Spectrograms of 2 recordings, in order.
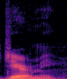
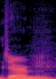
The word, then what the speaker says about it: Jeremy: uh my name is Jeremy you should know that sir it's not Jeremy it's Jeremy yeah three syllables yeah rummy brother I've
